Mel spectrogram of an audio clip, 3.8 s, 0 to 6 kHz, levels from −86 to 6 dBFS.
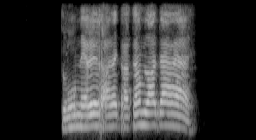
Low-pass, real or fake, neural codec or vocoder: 5.4 kHz; fake; codec, 44.1 kHz, 1.7 kbps, Pupu-Codec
